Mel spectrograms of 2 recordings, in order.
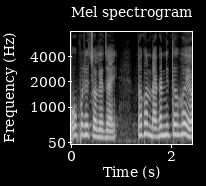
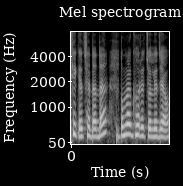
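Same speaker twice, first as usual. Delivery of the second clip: ordinary talk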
